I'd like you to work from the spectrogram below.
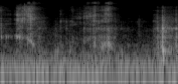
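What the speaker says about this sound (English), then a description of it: "You can hear that crunch." Crunchy maple caramel popcorn being chewed, a few faint, close crisp crunches with a sharper bite near the end, recorded quietly.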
